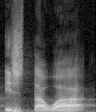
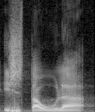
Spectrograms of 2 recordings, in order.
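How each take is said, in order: First: Istawa with a clear w, as the original word; correct reading. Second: Istaula with an inserted l; altered reading. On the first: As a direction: say istawa, stressing the final wa. (bacaan istawa yang benar) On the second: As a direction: say istaula, the changed reading with lam. (bacaan istaula yang diubah) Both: Shown as a demonstration. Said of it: "diganti bacanya istaula".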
